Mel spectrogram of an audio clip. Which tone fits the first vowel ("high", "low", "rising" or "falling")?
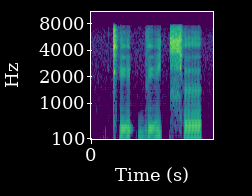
low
